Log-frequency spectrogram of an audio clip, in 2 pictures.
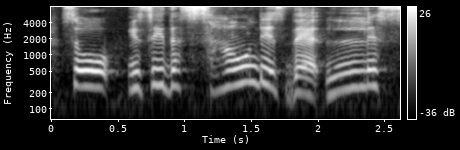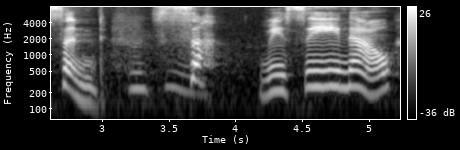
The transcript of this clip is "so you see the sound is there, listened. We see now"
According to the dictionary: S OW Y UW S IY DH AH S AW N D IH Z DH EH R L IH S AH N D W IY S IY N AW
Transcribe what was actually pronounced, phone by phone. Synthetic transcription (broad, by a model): S OW Y UW S IY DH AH S AW N D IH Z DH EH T L IH S AH N D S IY S IY N AW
